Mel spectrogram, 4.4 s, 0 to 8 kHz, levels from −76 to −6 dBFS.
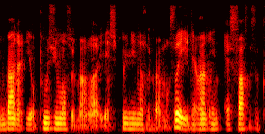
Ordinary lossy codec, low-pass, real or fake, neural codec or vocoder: AAC, 48 kbps; 7.2 kHz; fake; autoencoder, 22.05 kHz, a latent of 192 numbers a frame, VITS, trained on one speaker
